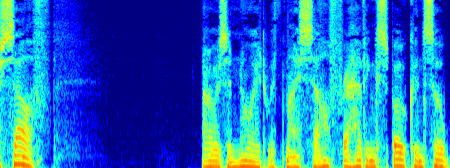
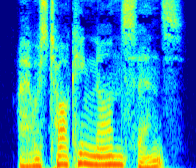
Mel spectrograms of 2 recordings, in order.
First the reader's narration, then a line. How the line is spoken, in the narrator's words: I said wearily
